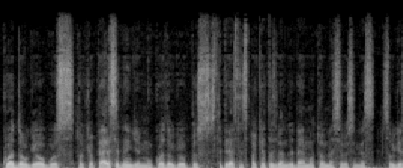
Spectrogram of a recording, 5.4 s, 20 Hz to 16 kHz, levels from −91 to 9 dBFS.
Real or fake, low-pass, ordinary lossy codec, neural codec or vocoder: fake; 14.4 kHz; AAC, 48 kbps; vocoder, 44.1 kHz, 128 mel bands, Pupu-Vocoder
